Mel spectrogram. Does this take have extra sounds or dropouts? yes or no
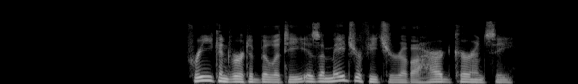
no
